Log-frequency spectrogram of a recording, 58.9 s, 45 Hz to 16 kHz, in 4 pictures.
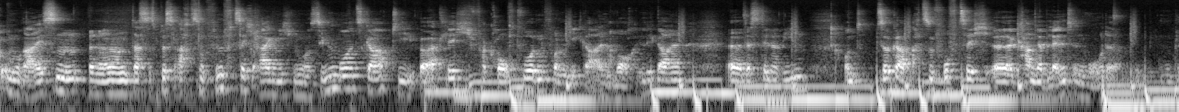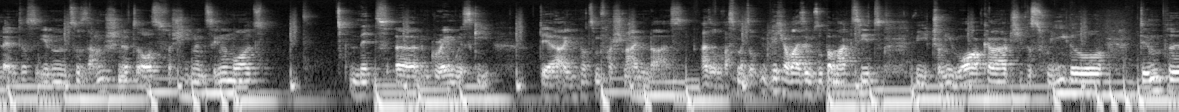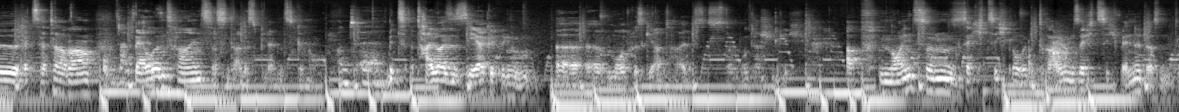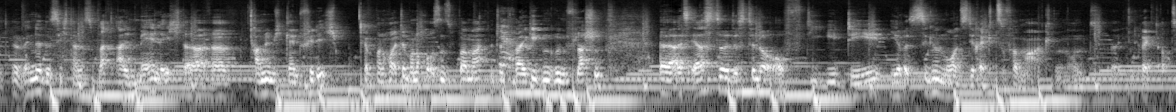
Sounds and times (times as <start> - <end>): Speech: 0.0 - 18.1, 19.0 - 58.9
Music: 0.0 - 58.9.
